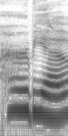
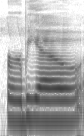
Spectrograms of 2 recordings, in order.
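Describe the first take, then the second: First: The word begins with an audible H sound. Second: The word begins without an H sound.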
